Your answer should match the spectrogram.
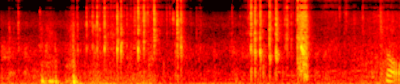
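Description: Red plastic basins and a plastic lid being handled and stacked: irregular light clicks, knocks and crinkles of plastic, with a couple of sharper clicks late on.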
